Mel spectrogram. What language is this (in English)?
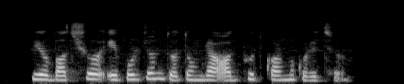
Bangla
